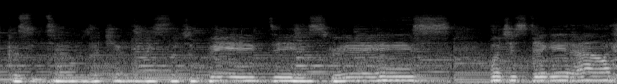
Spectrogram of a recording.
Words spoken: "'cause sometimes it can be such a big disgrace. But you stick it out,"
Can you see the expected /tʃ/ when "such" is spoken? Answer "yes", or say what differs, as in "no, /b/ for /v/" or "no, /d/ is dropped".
yes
